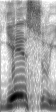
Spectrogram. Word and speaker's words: Yesu: He was calling out, Yasso, Yasso, because he was not able to pronounce the name of Jesus in Korean properly, which is Yesu, Yesu.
